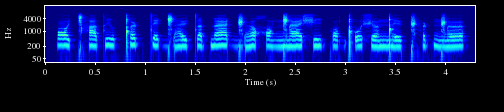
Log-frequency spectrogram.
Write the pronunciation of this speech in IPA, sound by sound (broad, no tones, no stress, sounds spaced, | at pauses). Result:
ɔ y̯ ǀʰ a t̪ i u̯ ǃ œ ʈ t e ɡ͡ǁ æ y̯ t a ʈ ɳ æ ɡ͡ǁ œ χ ɔ ŋ͡ǁ æ ʃ i k ɔ ǃʼ o ʃ œ ŋ͡ǃ e y̯ ǁʰ œ ʈ ŋ͡ǁ œ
